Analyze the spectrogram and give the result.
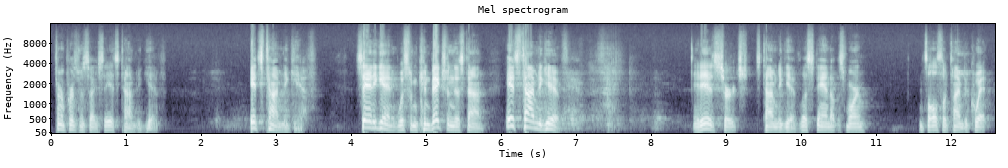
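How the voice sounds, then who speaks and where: A male pastor giving a lively sermon to his church, then leading a soft closing prayer. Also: medium pitch, fast. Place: church sanctuary.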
